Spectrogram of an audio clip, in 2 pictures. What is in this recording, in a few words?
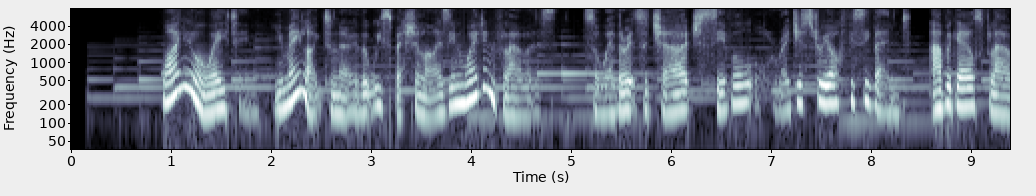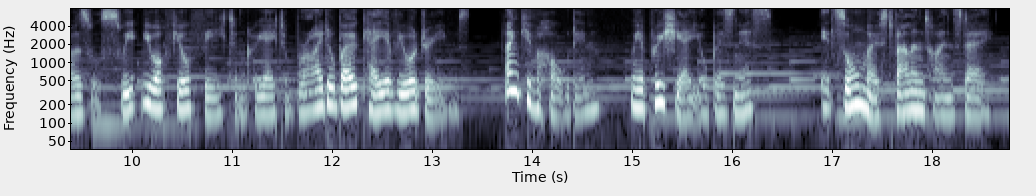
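english british interactive voice response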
